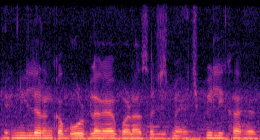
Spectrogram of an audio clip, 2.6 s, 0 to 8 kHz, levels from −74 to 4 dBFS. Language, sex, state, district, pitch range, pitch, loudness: Hindi, male, Chhattisgarh, Raipur, 125-140 Hz, 135 Hz, -14 LUFS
